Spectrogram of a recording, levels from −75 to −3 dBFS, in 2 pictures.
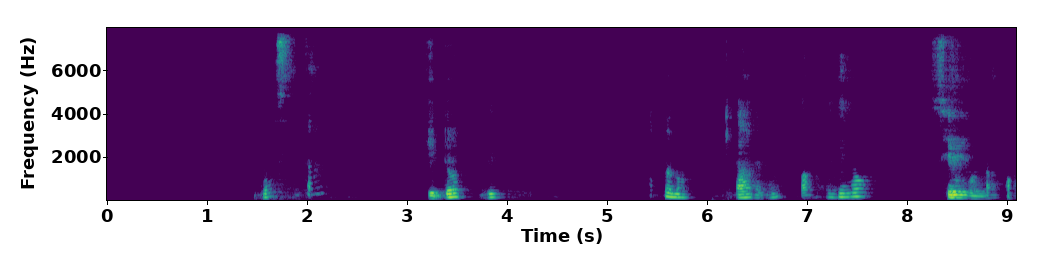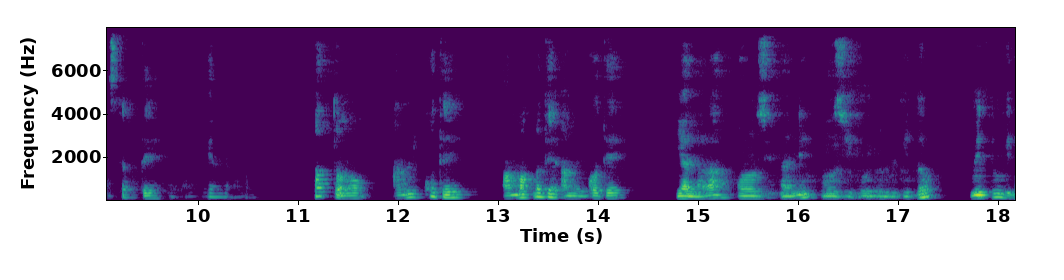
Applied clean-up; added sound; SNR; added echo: neural mask model DeepFilterNet 3.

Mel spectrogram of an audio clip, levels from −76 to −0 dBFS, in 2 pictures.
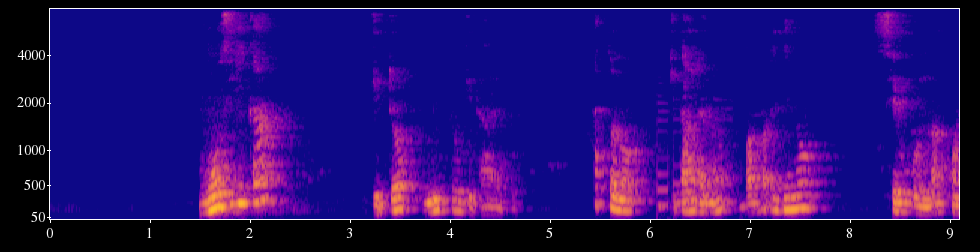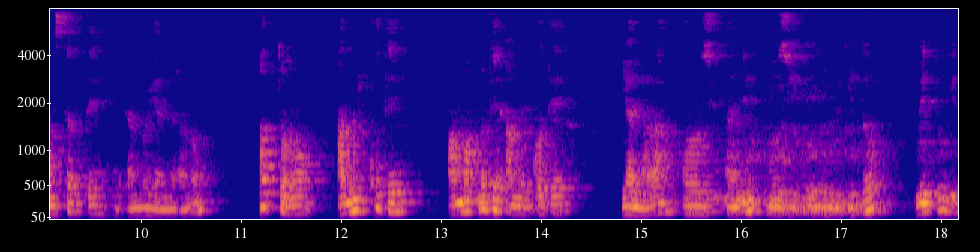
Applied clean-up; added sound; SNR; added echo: none; Guitar; 19 dB; reverberation time 0.6 s.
